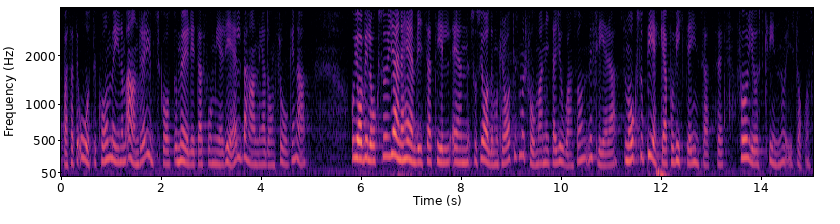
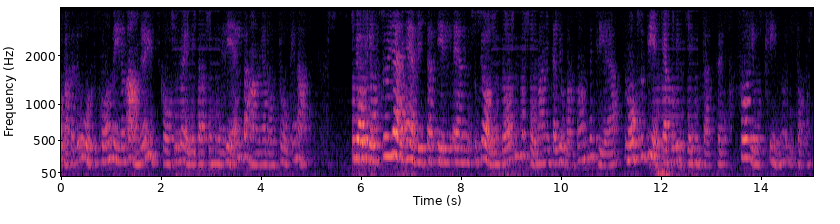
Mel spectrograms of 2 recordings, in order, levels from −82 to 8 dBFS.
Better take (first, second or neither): first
